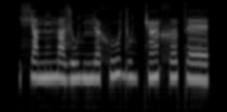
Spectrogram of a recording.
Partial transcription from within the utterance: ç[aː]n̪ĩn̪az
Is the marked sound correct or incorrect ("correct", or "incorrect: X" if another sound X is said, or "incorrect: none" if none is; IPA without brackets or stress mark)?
incorrect: a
